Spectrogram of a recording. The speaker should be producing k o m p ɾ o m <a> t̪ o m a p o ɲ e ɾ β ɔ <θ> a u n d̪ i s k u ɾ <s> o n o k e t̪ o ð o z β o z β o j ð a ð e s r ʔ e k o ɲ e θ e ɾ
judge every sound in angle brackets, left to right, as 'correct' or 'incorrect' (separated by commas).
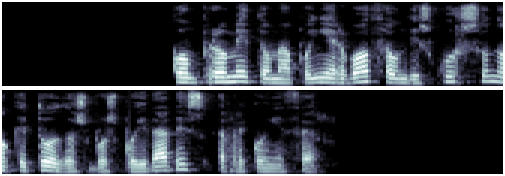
incorrect, correct, correct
